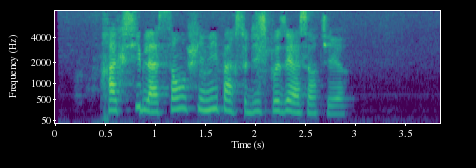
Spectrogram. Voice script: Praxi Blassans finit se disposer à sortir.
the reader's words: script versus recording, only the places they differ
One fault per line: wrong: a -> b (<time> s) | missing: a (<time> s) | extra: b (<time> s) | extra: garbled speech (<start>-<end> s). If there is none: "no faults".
extra: par (1.6 s)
